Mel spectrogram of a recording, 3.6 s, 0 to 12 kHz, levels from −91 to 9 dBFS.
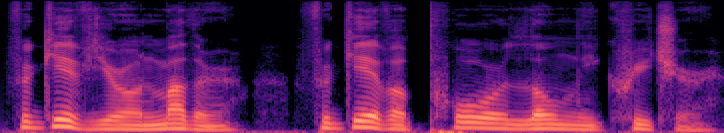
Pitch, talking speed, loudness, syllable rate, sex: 110 Hz, 135 wpm, -17 LUFS, 5.4 syllables/s, male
